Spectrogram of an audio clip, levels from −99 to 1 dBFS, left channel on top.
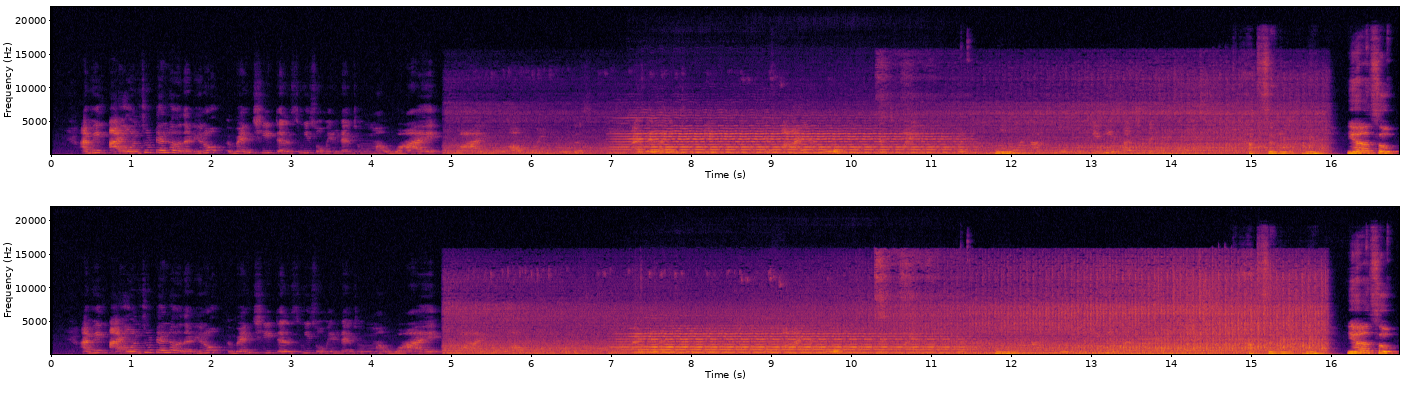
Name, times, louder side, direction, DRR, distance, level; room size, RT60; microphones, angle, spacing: voice 1, 0.2-6.7 7.0-8.4 8.9-14.0, left 2 dB, 55° left, 1.2 m, -39 dB
sound 1, 4.9-16.0, right 5 dB, 80° right, 0.4 m, -34 dB
Bowed string instrument, 6.9-11.6, right 2 dB, 75° left, 1.3 m, -29 dB
voice 2, 11.8-12.1 14.8-16.7, equal, 5° left, 0.3 m, -26 dB
3.1 x 2.3 x 3.1 m
head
